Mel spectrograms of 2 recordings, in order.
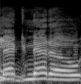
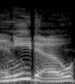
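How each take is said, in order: First: The name has an Italian-style pronunciation. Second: The name has a non-Italian pronunciation. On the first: "more of the uh, Italian pronunciation" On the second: "more of the douchebag pronunciation"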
